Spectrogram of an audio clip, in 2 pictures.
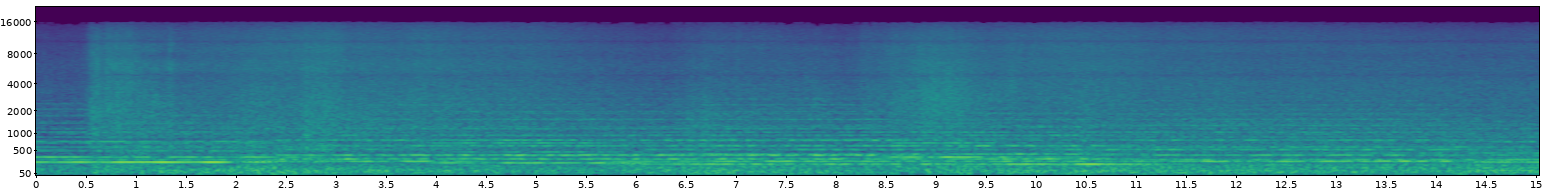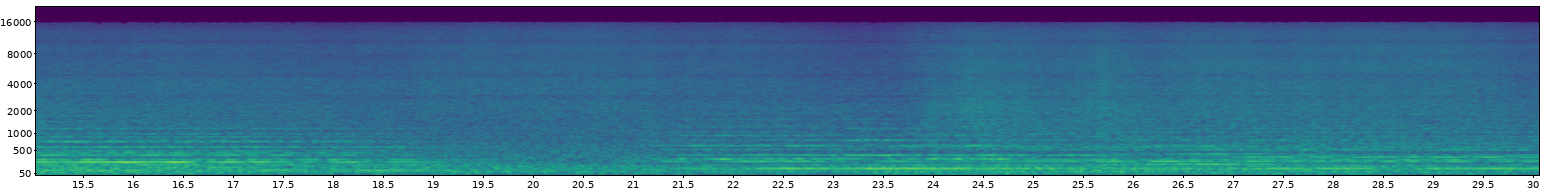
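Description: Background music of long held notes laid over heavy, rough surf from a cyclone-driven sea. The surf swells up several times as big waves break.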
